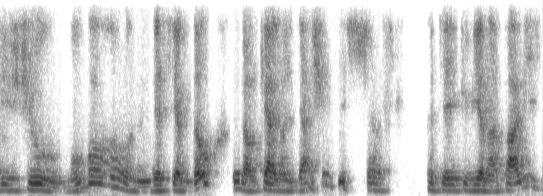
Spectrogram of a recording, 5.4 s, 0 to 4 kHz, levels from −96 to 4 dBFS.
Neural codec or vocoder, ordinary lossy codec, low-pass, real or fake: none; Opus, 16 kbps; 3.6 kHz; real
